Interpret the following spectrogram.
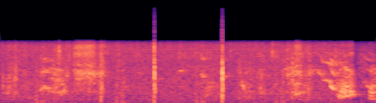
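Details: Baby Cocker Spaniel puppies waking up indoors, giving soft, wavering high whimpers and squeaky whines that rise and fall, with a couple of sharp clicks and low room noise.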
